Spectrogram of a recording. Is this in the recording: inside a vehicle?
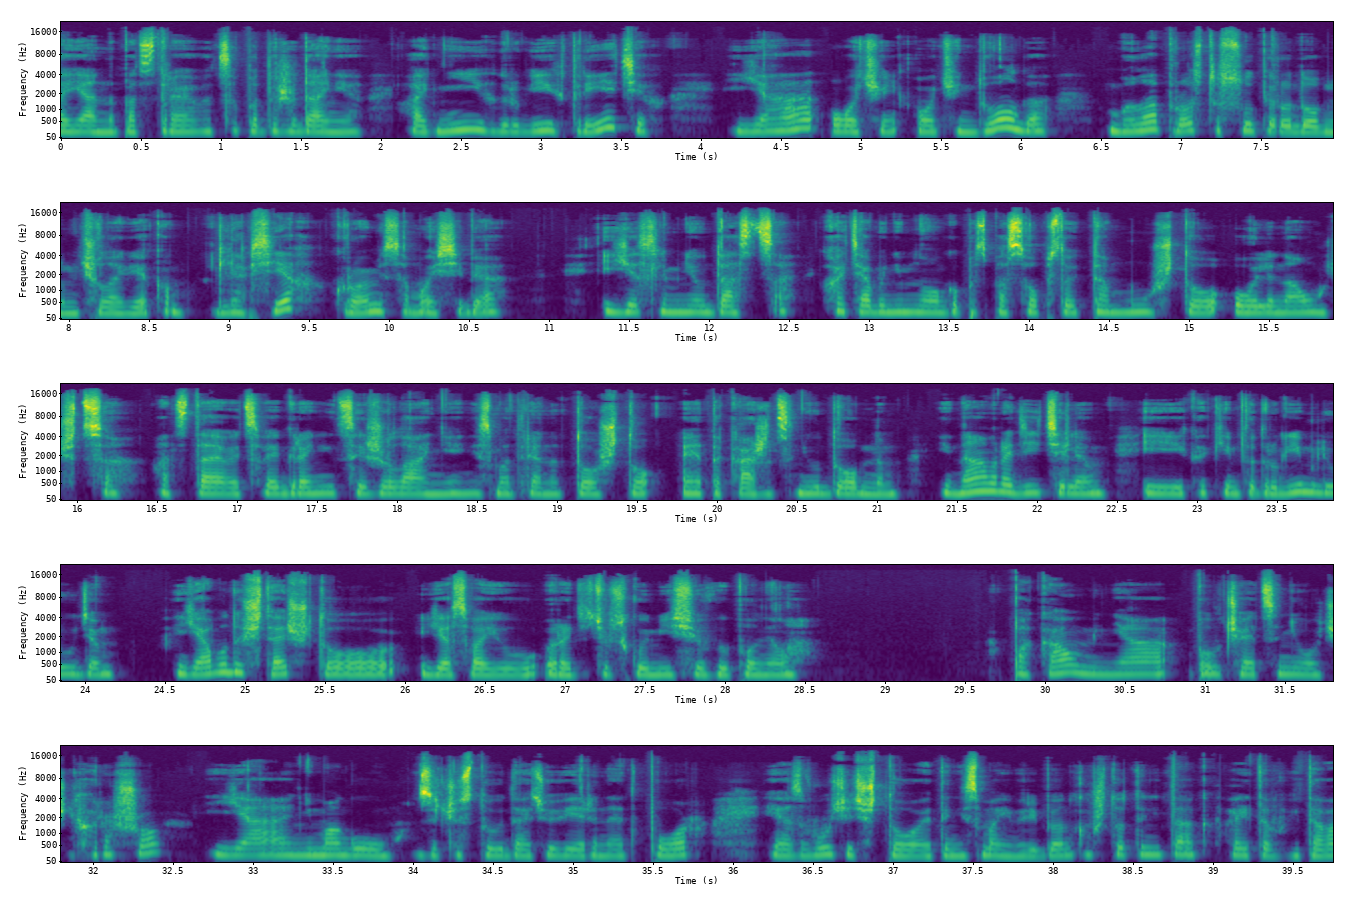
no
